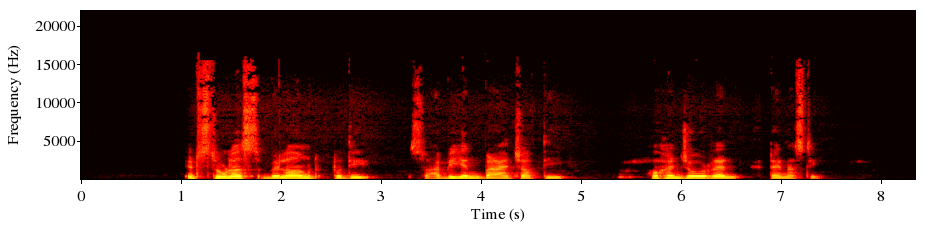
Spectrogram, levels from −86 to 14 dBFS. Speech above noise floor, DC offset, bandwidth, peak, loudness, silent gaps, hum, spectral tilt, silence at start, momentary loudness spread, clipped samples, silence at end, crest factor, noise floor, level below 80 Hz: 60 dB; under 0.1%; 16 kHz; -2 dBFS; -17 LUFS; none; none; -6.5 dB/octave; 1.1 s; 17 LU; under 0.1%; 0.95 s; 16 dB; -77 dBFS; -58 dBFS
